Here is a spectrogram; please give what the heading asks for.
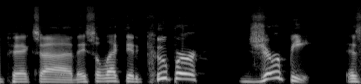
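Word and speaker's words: Hjerpe: their first two picks uh they selected cooper jerpi is how it's pronounced everybody it's spelled h-j-e-r-p-e we know what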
